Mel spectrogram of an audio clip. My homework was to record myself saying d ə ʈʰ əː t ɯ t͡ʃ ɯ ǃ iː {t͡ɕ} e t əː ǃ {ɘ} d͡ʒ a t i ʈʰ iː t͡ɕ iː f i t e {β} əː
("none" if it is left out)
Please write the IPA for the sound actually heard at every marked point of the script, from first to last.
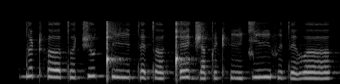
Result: t, e, β

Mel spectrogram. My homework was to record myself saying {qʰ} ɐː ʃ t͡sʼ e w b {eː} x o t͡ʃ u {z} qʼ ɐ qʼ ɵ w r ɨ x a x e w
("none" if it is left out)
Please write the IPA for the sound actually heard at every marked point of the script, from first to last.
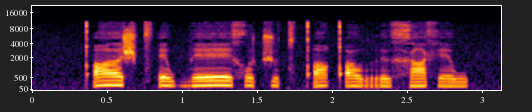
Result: qʼ, eː, t͡s

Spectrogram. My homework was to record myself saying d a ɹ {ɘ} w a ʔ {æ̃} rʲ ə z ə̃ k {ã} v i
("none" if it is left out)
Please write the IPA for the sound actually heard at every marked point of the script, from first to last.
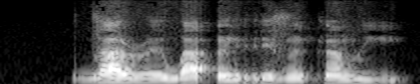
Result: ɘ, ə̃, ã

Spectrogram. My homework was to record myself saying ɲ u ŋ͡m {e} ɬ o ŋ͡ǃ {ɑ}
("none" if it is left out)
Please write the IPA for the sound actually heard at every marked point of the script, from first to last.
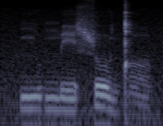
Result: e, ɑ

